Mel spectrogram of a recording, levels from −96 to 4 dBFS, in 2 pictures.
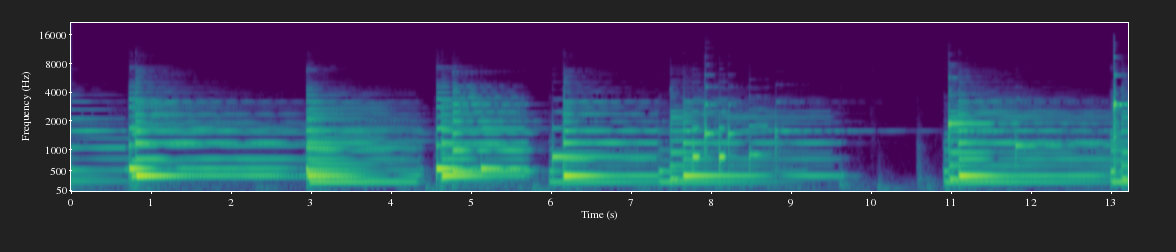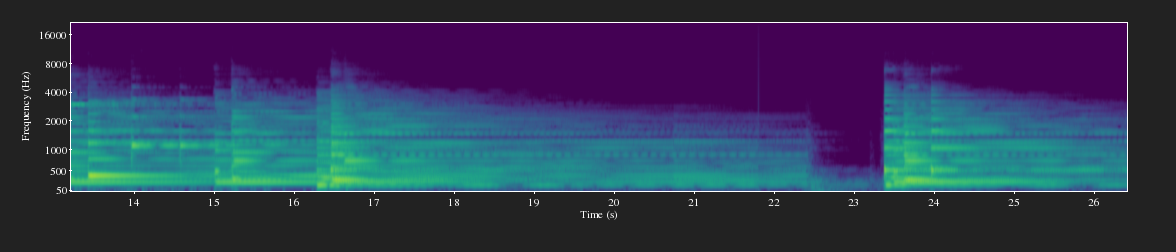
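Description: From 20.74 s to 21.80 s the audio carries a doubled audio track: a second, full-band copy of the same sound runs about half a second behind the first, at roughly the same level. The likely cause is the signal being picked up again through a slower route and summed back in. The trailing copy has no decay or room colouring, so it reads as a distinct repeat rather than an echo, and it cuts in and out abruptly.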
